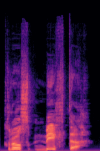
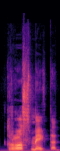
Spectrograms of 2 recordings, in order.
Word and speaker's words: Großmächte: So, Großmacht, great power, Großmächte, A umlaut, but the same spelling, M-A with an umlaut, C-H-T. Großmächte, die Großmächte, D for plural, D-I-E, plural, German, D.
